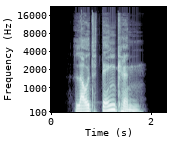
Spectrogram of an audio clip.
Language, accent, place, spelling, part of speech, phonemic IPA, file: German, Germany, Berlin, laut denken, verb, /laʊ̯t ˈdɛŋkən/, De-laut denken.ogg
- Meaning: to think aloud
